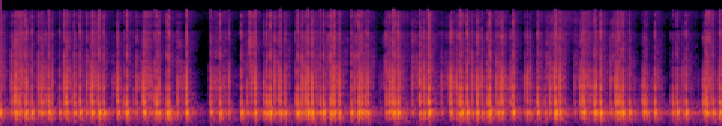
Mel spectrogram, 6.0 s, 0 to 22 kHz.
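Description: A solid hardcover book with a dark cover, held upright, is tapped fast on its cover with fingertips and short nails. The result is a steady stream of rapid, dry, clicky taps with a hollow mid tone around 340 Hz, little low end and almost no ring after each tap.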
